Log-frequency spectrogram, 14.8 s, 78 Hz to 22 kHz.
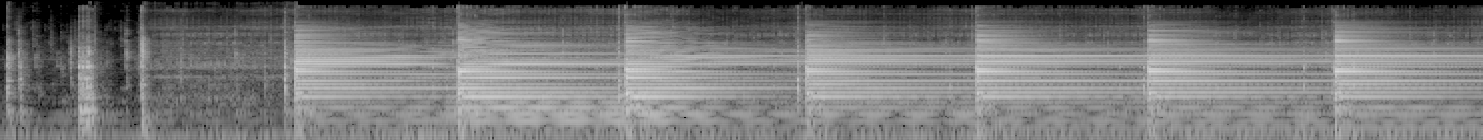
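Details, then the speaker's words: Vintage Centurion 35 Day wall clock (bought 1976), after repair; full-hour strike activates the movement: eight clear, evenly spaced bell strikes about 1.7 s apart, each ringing cleanly; normal hour strike. "I'm gonna turn the chime on so you can hear it. Passive half-hour striking. And then for the full hour, it activates the movement."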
